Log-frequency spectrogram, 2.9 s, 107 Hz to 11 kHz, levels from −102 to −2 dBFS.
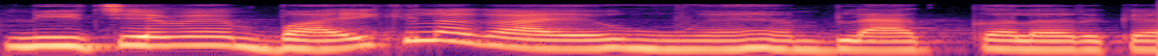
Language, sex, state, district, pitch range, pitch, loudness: Hindi, male, Jharkhand, Garhwa, 190-250 Hz, 205 Hz, -17 LUFS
